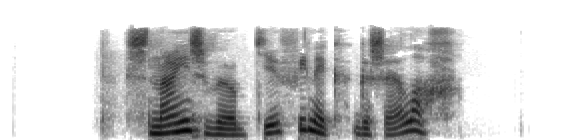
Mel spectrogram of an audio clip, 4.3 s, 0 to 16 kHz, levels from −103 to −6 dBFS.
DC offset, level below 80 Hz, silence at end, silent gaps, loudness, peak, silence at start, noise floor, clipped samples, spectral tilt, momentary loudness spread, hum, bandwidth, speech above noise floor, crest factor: under 0.1%; -60 dBFS; 0.95 s; none; -18 LUFS; -2 dBFS; 0.95 s; under -90 dBFS; under 0.1%; -5 dB/octave; 13 LU; none; 7.8 kHz; over 72 dB; 18 dB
